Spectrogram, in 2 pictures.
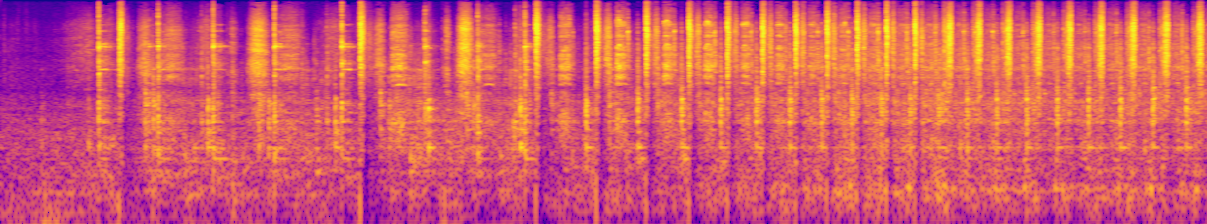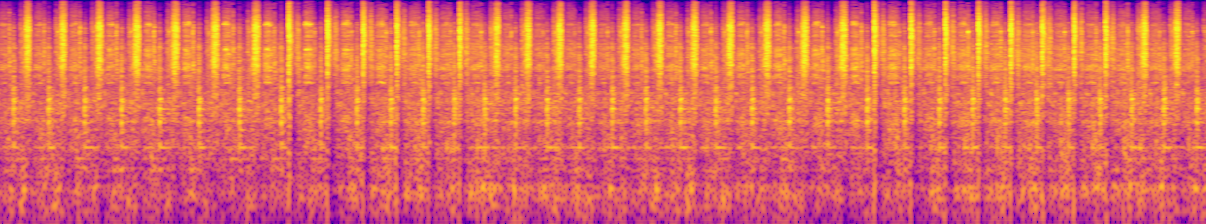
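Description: An old single-cylinder engine starts and chugs steadily with rapid, even popping.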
